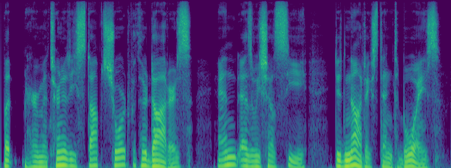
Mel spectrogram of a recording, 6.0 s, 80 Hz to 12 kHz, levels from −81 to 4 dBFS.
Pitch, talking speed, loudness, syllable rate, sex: 110 Hz, 180 wpm, -16 LUFS, 4.8 syllables/s, male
